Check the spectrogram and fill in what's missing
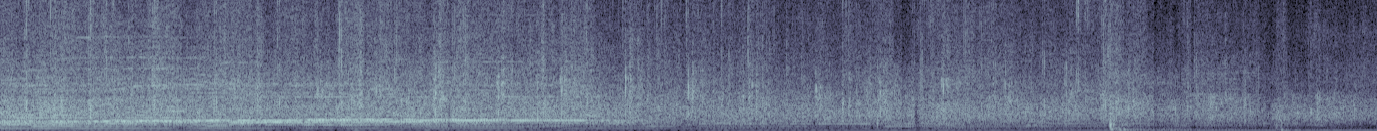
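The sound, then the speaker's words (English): A crowd claps together for Jesus in a dense, sustained burst of applause that holds steady for a few seconds and then thins out, with a low hum and a couple of sharp knocks underneath. “Would you give Jesus a mighty clap?”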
